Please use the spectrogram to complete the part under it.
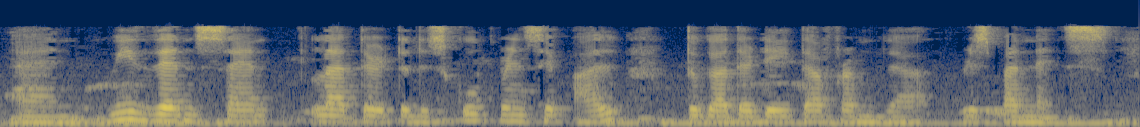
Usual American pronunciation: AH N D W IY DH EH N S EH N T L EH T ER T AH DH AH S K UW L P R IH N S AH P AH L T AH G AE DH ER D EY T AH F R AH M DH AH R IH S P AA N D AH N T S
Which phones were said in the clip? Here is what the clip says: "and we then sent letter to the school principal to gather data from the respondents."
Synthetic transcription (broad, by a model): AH N D W IY DH EH N S EH N T L EH T ER T AH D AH S K UW L P R IH N S AH P AH L T AH G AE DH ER D EY T AH F R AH M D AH R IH S P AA N D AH N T S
